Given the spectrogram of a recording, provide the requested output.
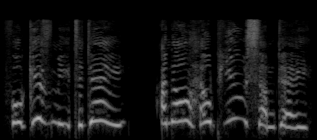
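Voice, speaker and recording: A man voicing a tiny, timid female mouse who begs tearfully in a very high squeak. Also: moderate pace. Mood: pleading. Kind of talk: storybook voice acting.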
